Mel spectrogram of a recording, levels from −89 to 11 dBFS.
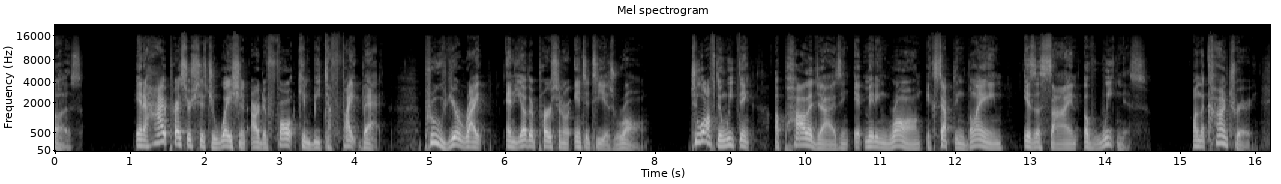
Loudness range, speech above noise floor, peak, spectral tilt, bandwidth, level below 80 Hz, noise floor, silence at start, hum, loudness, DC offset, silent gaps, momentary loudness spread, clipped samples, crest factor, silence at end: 4 LU; 61 dB; -2 dBFS; -4.5 dB/octave; 17 kHz; -58 dBFS; -83 dBFS; 0 s; none; -22 LUFS; under 0.1%; none; 12 LU; under 0.1%; 20 dB; 0.25 s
